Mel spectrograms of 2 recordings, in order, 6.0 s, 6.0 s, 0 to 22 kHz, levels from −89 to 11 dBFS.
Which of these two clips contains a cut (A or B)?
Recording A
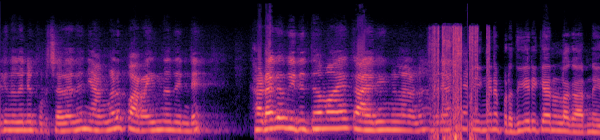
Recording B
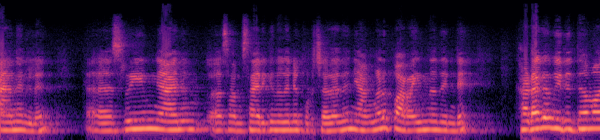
A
